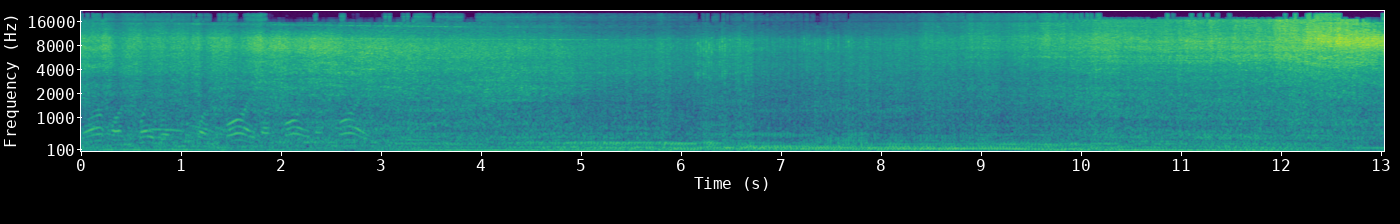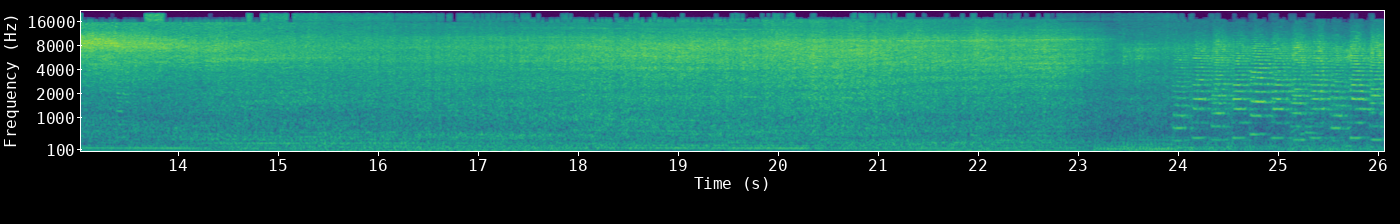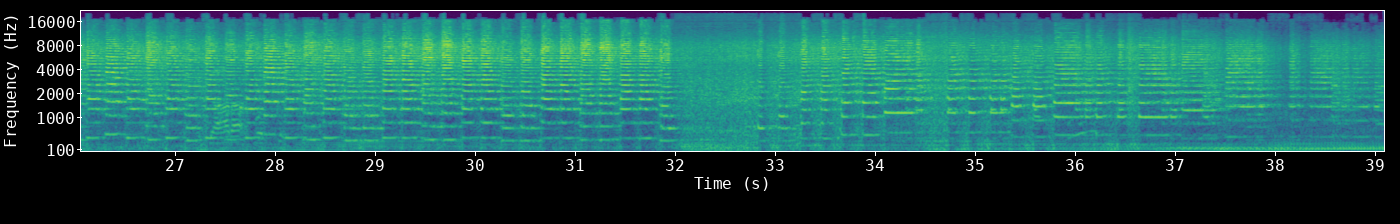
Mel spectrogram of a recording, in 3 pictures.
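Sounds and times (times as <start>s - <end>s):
diesel bus engines droning: 0.0s - 39.0s.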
